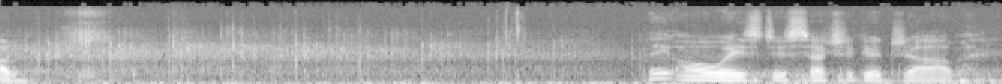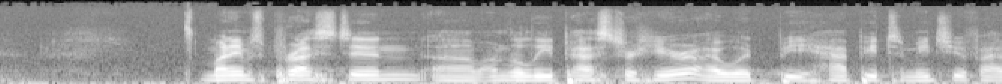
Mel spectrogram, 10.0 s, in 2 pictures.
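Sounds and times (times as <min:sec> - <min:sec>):
speech: 0:00.0 - 0:00.6, 0:03.2 - 0:05.0, 0:05.9 - 0:10.0
audience applause: 0:00.0 - 0:03.0.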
